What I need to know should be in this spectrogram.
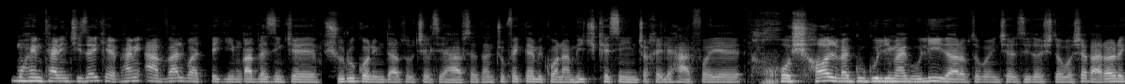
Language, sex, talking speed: Persian, male, 195 wpm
